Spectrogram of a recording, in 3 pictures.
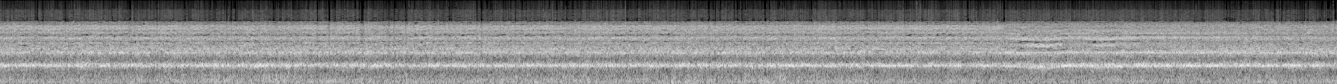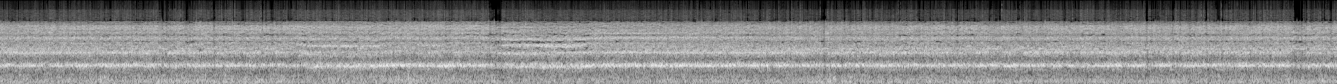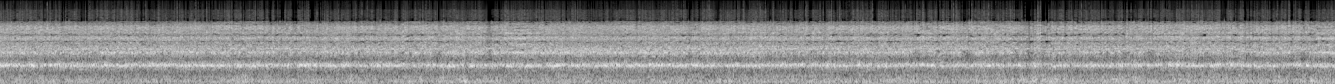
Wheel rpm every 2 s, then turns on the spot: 230, 230, 230, 230, 240, 230, 230, 230, 230, 220, 230, 240, 230, 230, 230, 240, 230, 230, 230, 230.
none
